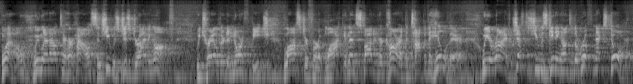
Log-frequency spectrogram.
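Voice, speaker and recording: A man's voice: high voice, animated, normal speed, sharp tone. A man playing a sardonic, commanding police detective in a 1940s-style radio drama, theatrical and teasing. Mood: matter-of-fact. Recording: echoey live stage performance.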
